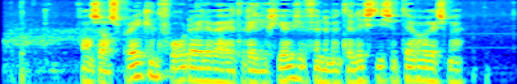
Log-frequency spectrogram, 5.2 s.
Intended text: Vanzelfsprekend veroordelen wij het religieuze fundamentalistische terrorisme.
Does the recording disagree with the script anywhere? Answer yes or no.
no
